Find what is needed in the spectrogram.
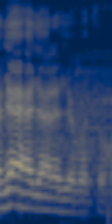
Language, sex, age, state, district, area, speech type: Sindhi, male, 60+, Delhi, South Delhi, urban, spontaneous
